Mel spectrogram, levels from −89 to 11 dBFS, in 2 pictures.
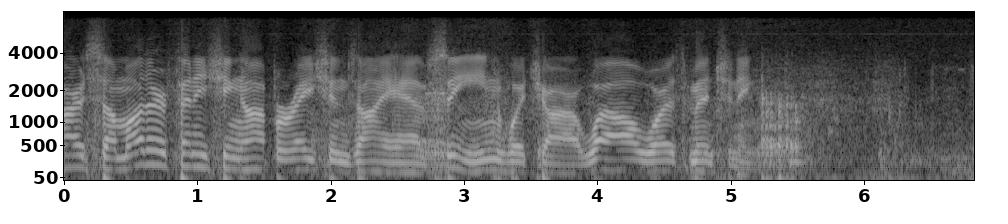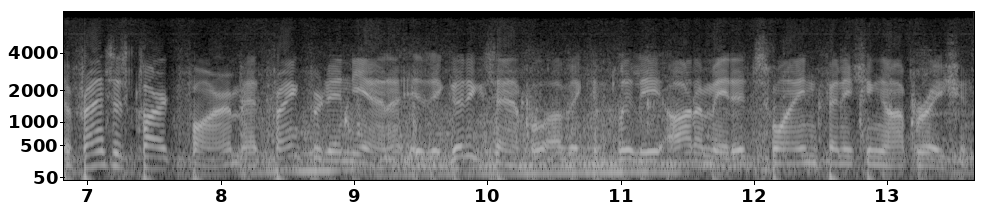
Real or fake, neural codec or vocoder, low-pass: real; none; 7.2 kHz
